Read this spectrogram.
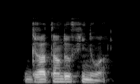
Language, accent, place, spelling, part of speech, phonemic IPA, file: French, France, Lyon, gratin dauphinois, noun, /ɡʁa.tɛ̃ do.fi.nwa/, LL-Q150 (fra)-gratin dauphinois.wav
- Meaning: gratin dauphinois(French dish based on potatoes and crème fraîche, from the Dauphiné region)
